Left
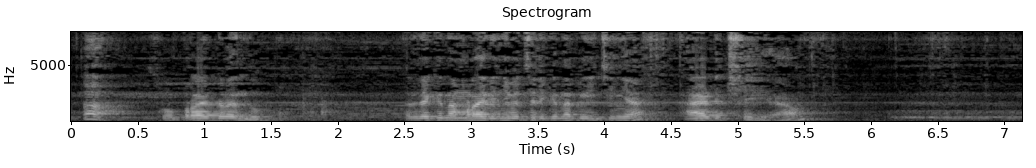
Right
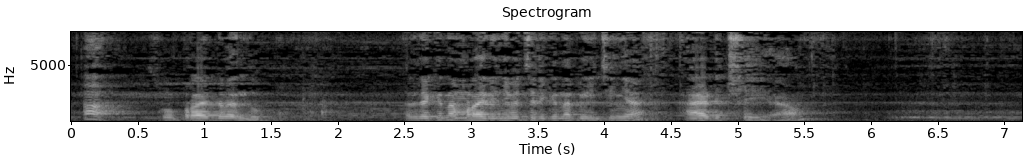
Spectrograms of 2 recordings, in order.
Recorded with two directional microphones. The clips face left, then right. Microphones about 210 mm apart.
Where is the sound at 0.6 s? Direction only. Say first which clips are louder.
Right 1 dB; 15° left (ahead or behind).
